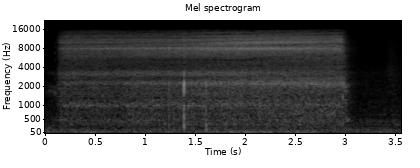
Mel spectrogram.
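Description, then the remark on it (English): A steady, airy sizzle of a vape being drawn through the drip tip of a mech mod, lasting about three seconds with an even hiss and a tiny click midway, then cutting off abruptly. No one speaks. “Anyway, let's try a few toots on this.”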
